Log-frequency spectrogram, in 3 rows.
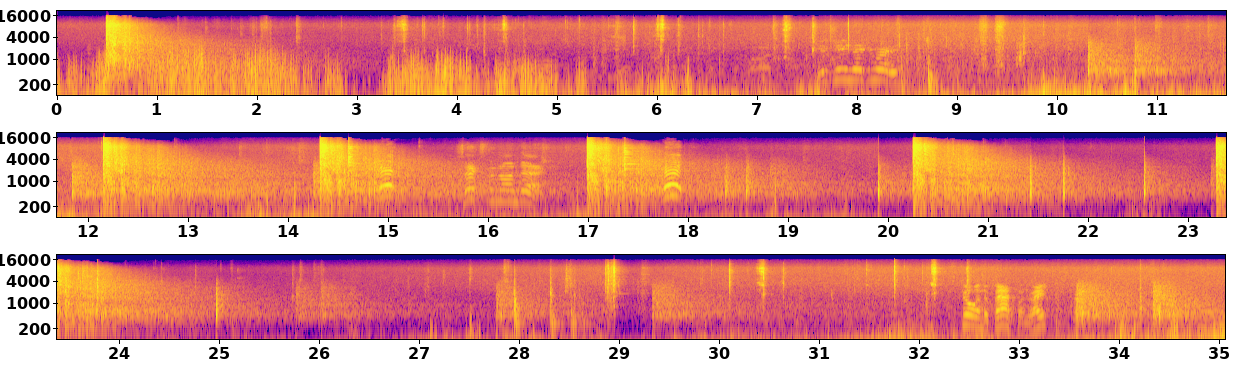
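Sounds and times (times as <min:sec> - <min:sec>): loud gunshots with echo: 0:00.5 - 0:01.6, 0:11.8 - 0:15.8, 0:17.0 - 0:19.1, 0:19.9 - 0:26.3, 0:33.6 - 0:34.8
faint sharp gunshot cracks: 0:11.8 - 0:13.4, 0:14.3 - 0:15.5, 0:17.0 - 0:19.0, 0:19.9 - 0:22.0, 0:23.3 - 0:25.2.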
